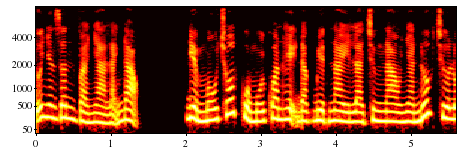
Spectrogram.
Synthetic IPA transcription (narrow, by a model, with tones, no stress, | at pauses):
əɲə˧nzə˧nvaː˨˩ɲaː˨˩la̰˧˥jŋ̟ɗa̰ː˧˨wʔ | ɗi˧˩əmːə˨˦wt͡ɕo˦˥t̚ku˧˩əmo̰˨˦jkwaː˧nɦḛ˧˨ɗa˨˩k̚ɓi˨˩ət̚na˨˩jlaː˨˩t͡ɕɨ˨˩ŋnaː˨˩wɲaː˨˩nɨ˦˥ək̚t͡ɕɨ˧əlo˧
